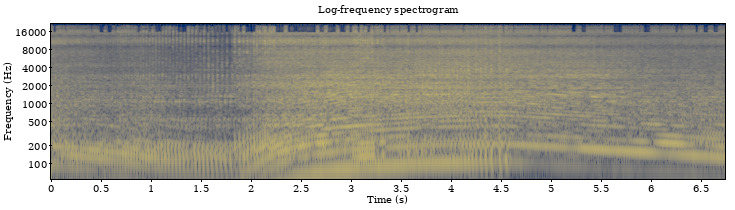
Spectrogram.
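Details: Toro Power Clear 21in single-stage electric-start snowblower, 141cc 4hp two-stroke, after carb cleaning: engine speed constantly swings up and down without settling. Surging persists; a new carburetor is considered and piston scoring was found on the exhaust side.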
